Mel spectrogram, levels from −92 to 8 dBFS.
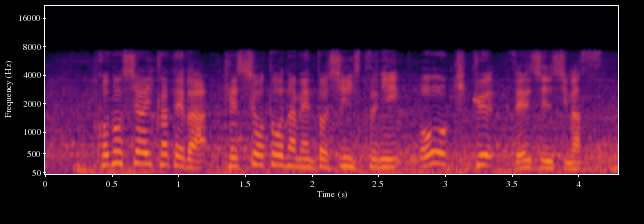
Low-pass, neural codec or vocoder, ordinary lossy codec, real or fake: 7.2 kHz; codec, 24 kHz, 3.1 kbps, DualCodec; none; fake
